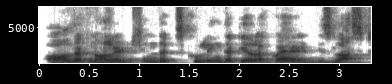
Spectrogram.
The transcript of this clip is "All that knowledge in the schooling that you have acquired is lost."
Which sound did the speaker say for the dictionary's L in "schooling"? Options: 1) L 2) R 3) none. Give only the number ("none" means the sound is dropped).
1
